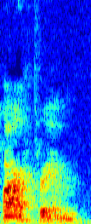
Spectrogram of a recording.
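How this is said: It is said in an Australian accent. "They say it with an R. It's like bathroom. Like ball"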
